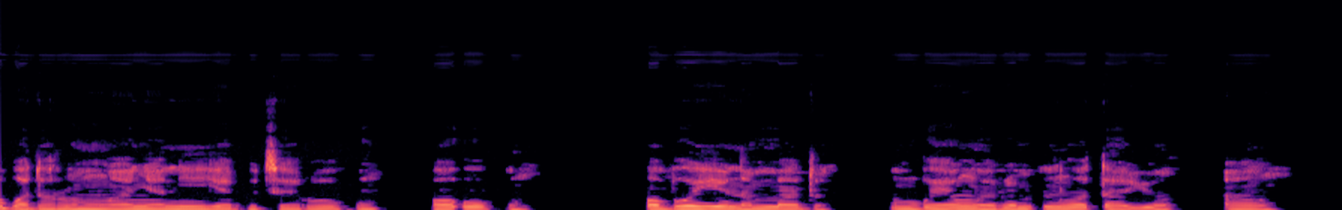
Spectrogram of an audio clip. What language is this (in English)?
Igbo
